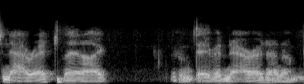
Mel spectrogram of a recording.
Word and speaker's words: Narrett: and he thought of the spelling Narrett like Barrett or Garrett, but I always joke, you could have been, how do you pronounce the name? It's somewhat arbitrary. It's Narrett, and I'm David Narrett, and that's fine with me.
